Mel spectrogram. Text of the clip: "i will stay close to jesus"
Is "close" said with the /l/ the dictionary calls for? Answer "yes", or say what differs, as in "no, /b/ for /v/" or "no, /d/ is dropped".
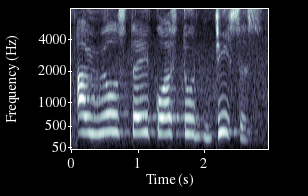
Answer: no, /w/ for /l/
